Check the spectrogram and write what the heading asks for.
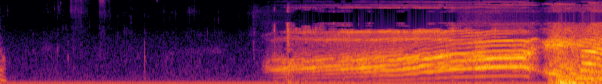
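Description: A cartoon voice holds one long drawn-out note for about three seconds, its pitch bending slowly, after a quiet stretch of low hum. Near the end loud heavy guitar theme music cuts in.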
